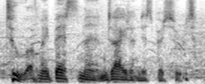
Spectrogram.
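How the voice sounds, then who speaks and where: A woman's voice: extremely low pitch, measured pace, music in the background. An actress playing a stern, cold woman who leads a secret order, terse and commanding, in a video game. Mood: cold, dismissive. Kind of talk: video game drama acting.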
